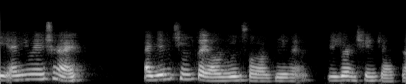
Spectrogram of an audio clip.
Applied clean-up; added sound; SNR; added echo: neural mask model DeepFilterNet 3.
